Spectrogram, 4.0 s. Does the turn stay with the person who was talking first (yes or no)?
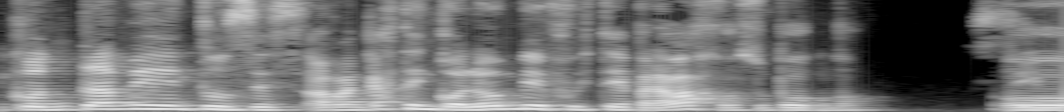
no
